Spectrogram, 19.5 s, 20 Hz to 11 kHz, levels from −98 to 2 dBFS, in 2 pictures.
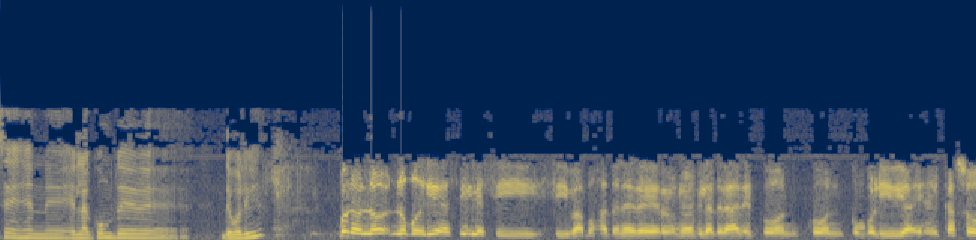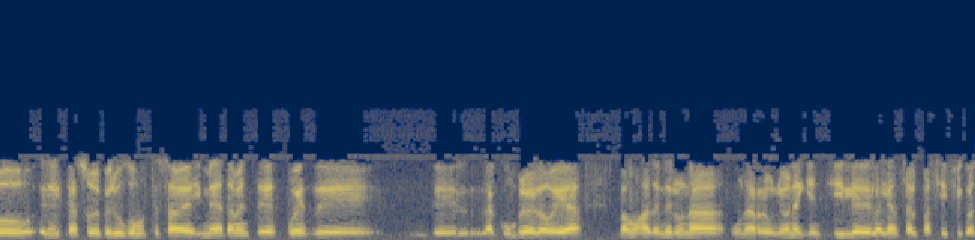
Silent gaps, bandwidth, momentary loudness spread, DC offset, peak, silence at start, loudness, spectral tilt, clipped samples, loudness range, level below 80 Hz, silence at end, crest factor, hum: none; 6.4 kHz; 9 LU; under 0.1%; 0 dBFS; 0 s; -15 LUFS; -6.5 dB/octave; under 0.1%; 2 LU; -60 dBFS; 0 s; 16 dB; none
